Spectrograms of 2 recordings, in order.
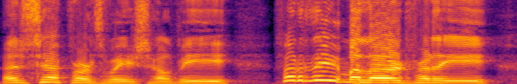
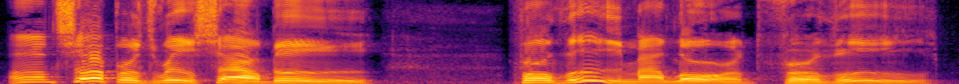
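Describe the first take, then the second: First: It is said in his own voice. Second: It is said in a Meatwad voice.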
